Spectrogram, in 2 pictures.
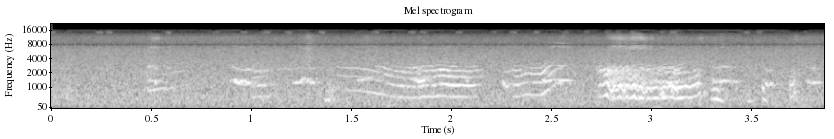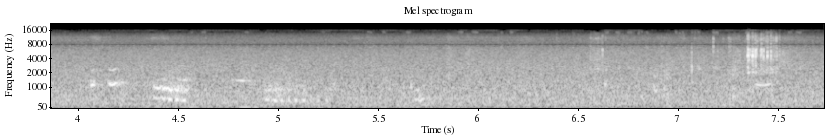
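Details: Four-week-old Yorkshire terrier puppies of a kennel litter whine in wavering, high-pitched bursts, several voices overlapping early on, then scattered shorter squeaks and soft rustling, ending with a brief sharp noise.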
